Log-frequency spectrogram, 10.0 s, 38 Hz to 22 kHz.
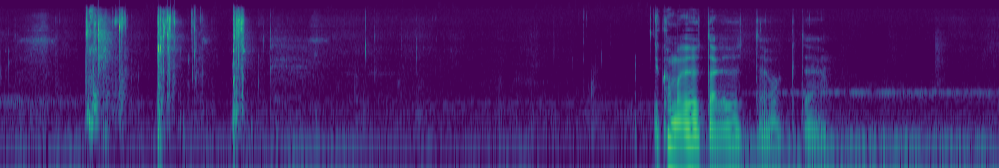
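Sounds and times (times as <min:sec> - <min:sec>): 
squelchy wet stomping: 0:00.9 - 0:02.6
speech: 0:06.7 - 0:08.4.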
